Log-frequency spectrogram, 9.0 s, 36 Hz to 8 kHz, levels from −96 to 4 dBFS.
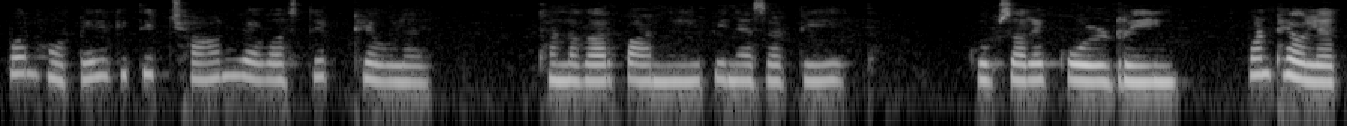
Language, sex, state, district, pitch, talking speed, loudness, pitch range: Marathi, female, Karnataka, Belgaum, 255 Hz, 100 wpm, -31 LUFS, 245-285 Hz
